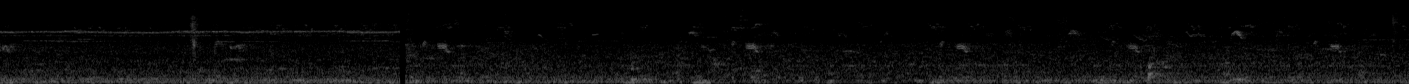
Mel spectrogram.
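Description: Small birds chirping, short high scattered calls over a low outdoor background. For the first four seconds a steady high-pitched whine runs underneath and stops abruptly.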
